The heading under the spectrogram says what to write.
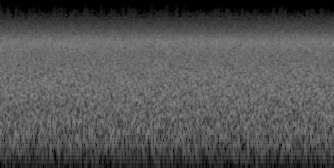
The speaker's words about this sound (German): Ein rosa Rauschen. Du erinnerst dich? Pink Noise, eingefangen mit einem Schmetterlingsnetz.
